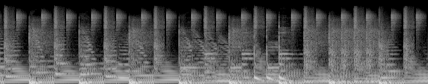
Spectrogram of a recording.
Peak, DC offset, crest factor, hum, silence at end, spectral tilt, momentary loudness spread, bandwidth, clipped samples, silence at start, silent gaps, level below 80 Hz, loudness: -2 dBFS; 0.3%; 14 dB; none; 0 s; -5 dB/octave; 2 LU; 16.5 kHz; under 0.1%; 0 s; none; -22 dBFS; -18 LUFS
